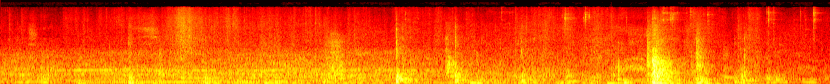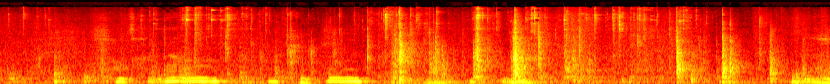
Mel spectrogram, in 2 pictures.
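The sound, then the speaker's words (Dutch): Footsteps climbing a flight of stairs indoors: a string of irregular thuds and knocks, moderately loud, with faint rustling and creaks between steps and no clear talking. “Dan lopen we weer naar boven.”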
